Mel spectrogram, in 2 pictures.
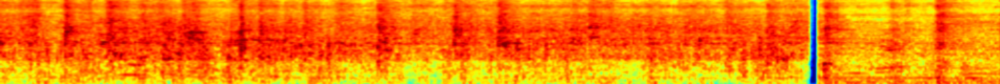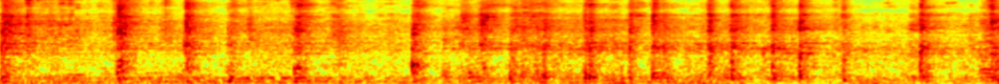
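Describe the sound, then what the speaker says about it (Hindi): A train approaching Golra railway station on the Peshawar route, with a steady, loud rumble of rolling wagons and clattering wheels, a brief dropout partway through, then continued clickety-clack and engine drone. "ट्रेन गोल्डा रेलवे स्टेशन पर अप्रोच कर रही है"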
